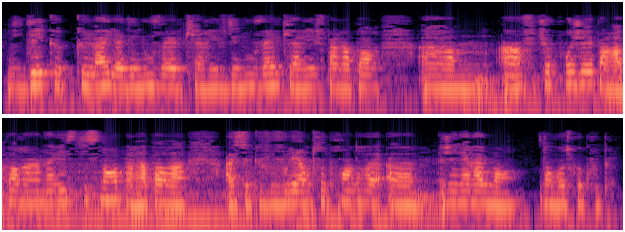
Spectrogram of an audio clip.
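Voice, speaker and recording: Woman, low voice, tarot reader, hesitant and searching, repeats phrases, faint background noise. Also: little pitch movement, brisk. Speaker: tarot reader, channel host. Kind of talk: unscripted tarot card reading addressed to viewers.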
